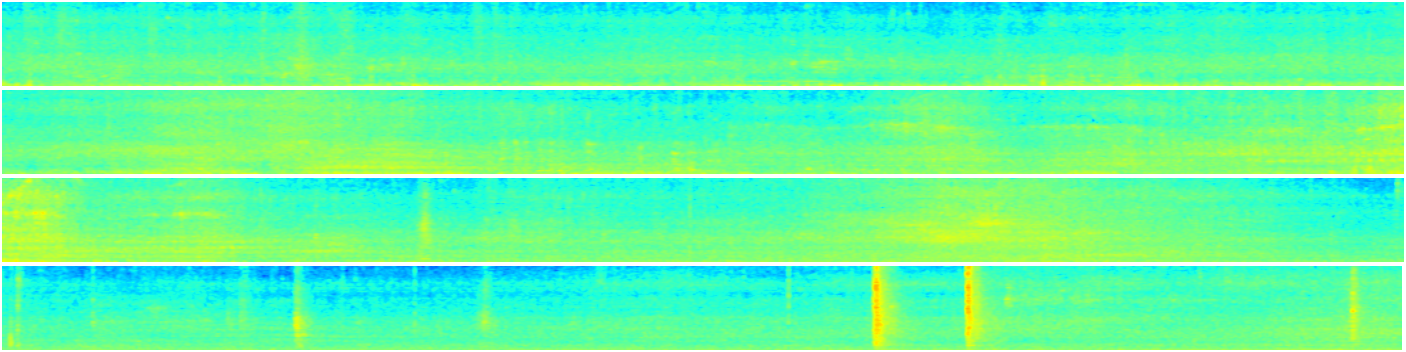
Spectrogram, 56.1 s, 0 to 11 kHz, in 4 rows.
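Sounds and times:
faint traffic hum: 0.0s - 56.0s
wind rumble on microphone: 0.0s - 56.0s.

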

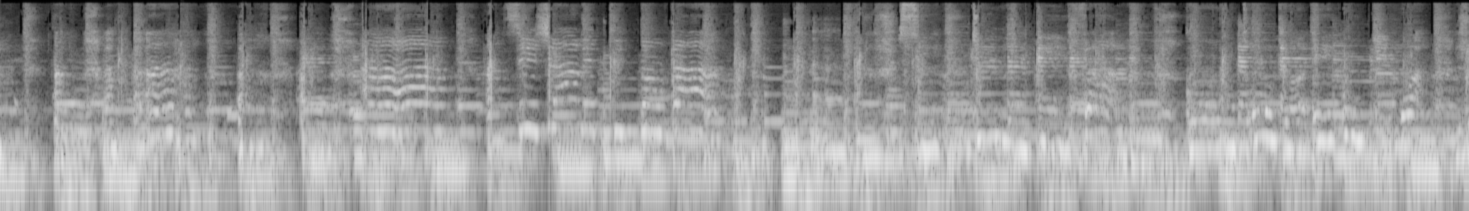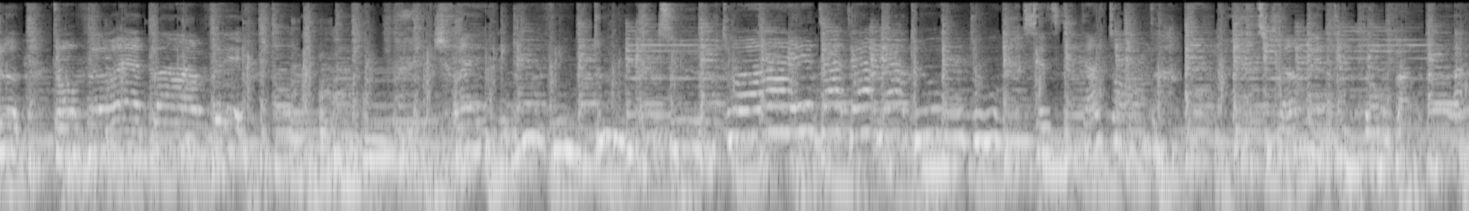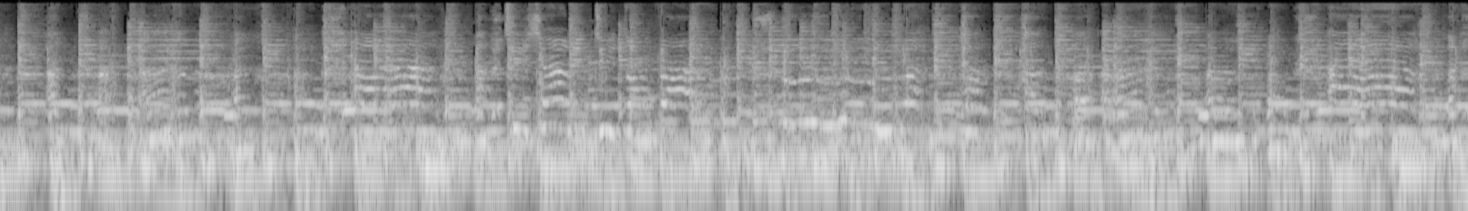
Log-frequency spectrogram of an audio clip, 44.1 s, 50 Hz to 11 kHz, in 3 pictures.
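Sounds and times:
bass: 0.0s - 44.0s
drums steady beat: 0.0s - 44.0s
electric guitars: 0.0s - 44.0s
keyboards: 0.0s - 44.0s.

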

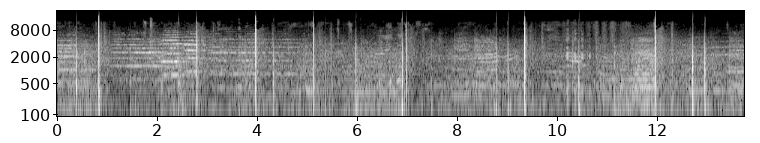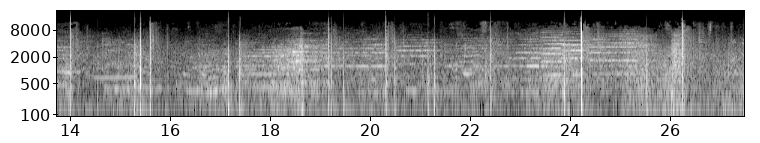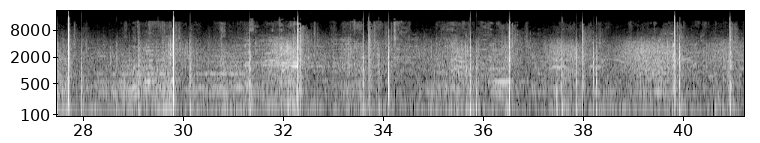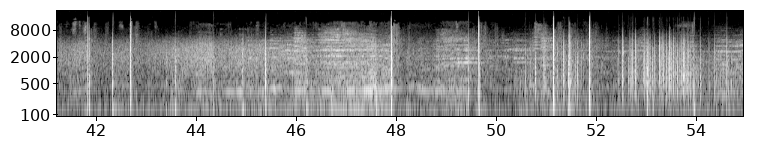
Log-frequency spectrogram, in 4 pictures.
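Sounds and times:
music playing: 0.0s - 54.9s.

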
